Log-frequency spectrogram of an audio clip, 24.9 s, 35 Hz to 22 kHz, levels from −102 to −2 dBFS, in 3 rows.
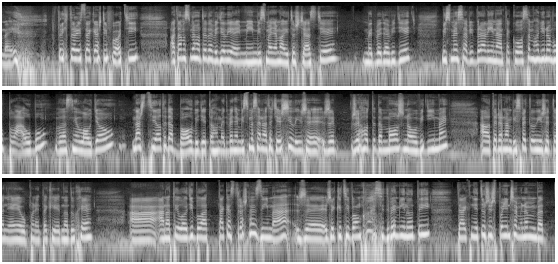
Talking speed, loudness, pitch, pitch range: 200 wpm, -19 LUFS, 235 Hz, 215-265 Hz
